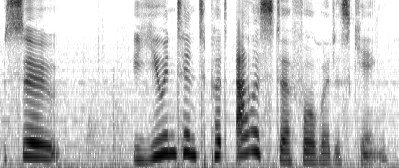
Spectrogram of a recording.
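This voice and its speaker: A woman's voice: a little high, very animated, measured pace, creaky, soft background music. A woman doing casual role-play commentary over a video game, musing in short asides. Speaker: gaming video host.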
